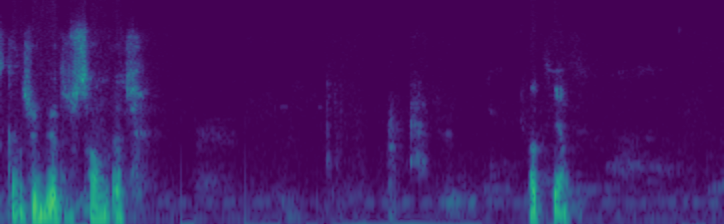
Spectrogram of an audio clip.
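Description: A young man speaks calmly through a computer microphone, as on an online call.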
